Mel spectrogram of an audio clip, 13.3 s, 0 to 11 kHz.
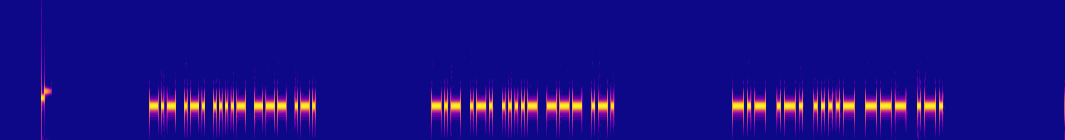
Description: Morse code, heard as a keyed tone, about 30 wpm, 700 Hz. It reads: KR4OR KR4OR KR4OR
